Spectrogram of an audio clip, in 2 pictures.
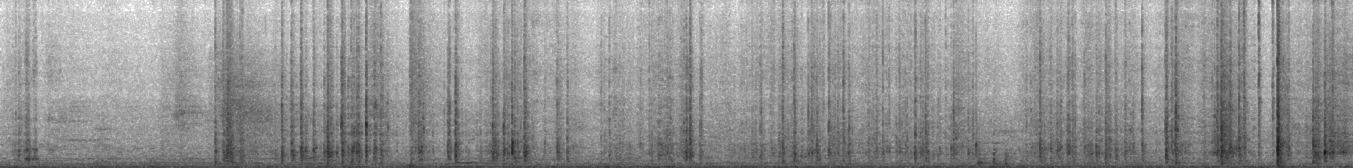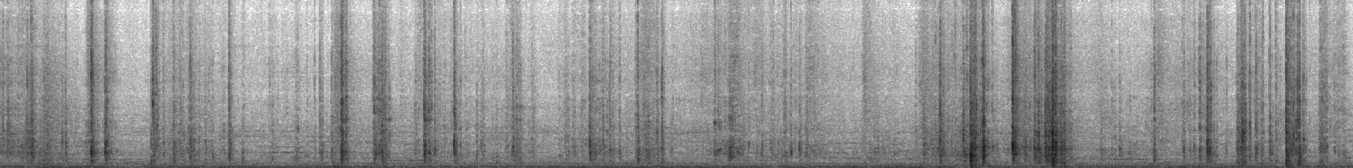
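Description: Carded Hot Wheels die-cast cars in plastic blister packs clicking and clacking against each other and the metal store pegs as they are flipped through by hand. The clicks come in irregular runs, loudest about halfway through and near the end, over a low steady hum.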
